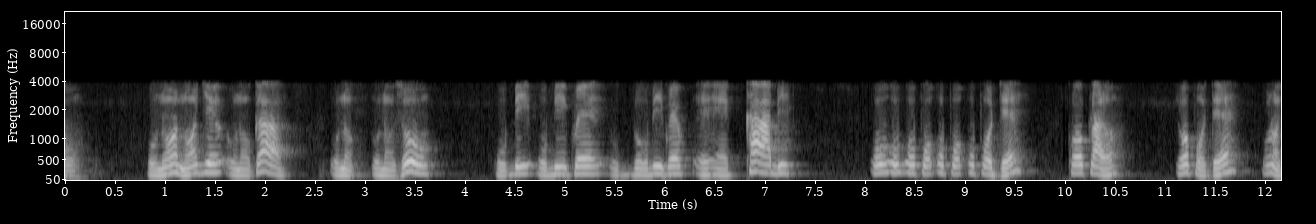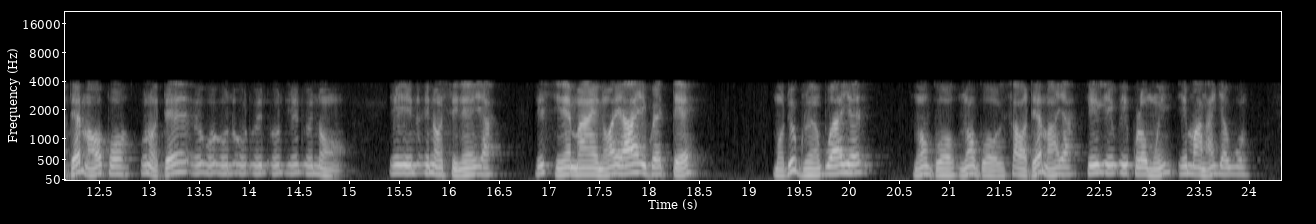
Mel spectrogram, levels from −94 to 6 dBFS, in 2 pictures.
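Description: From 4.78 to 6.36 s, scattered short gaps: about ten lost packets, each patched by extending the previous sound. You hear small ticks or smears, and the waveform shows brief repeated cycles.

From 6.50 to 7.88 s, a jitter buffer slow-down adds 115 ms by repeating pitch periods. Speech runs at 92% speed with unchanged pitch, and the spectrogram shows stretched harmonics.

From 9.86 to 11.03 s, a jitter buffer speed-up removes roughly a tenth of a second of pitch periods. Speech plays at 108% speed and sounds hurried, and the spectrogram shows compressed syllables. Throughout, nothing appears above 4 kHz, which fits a G.711 A-law call path.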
